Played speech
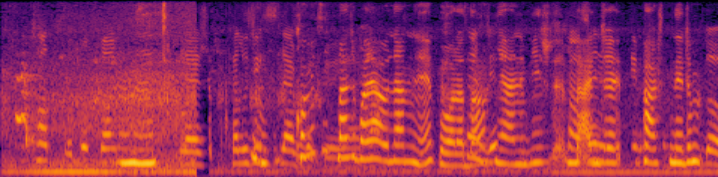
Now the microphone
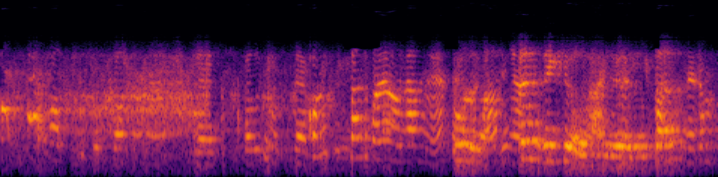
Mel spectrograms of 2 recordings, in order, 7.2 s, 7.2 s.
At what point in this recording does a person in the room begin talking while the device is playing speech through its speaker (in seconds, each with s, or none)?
4.5 s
